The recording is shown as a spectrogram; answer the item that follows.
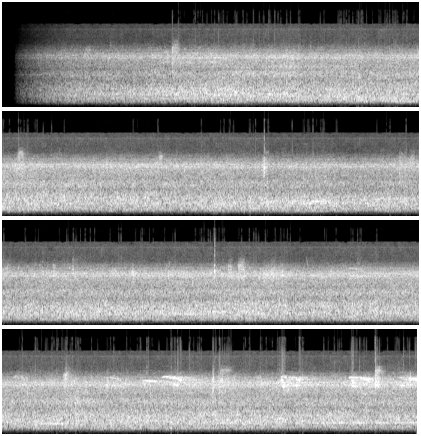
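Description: Steady, loud rushing background noise picked up by the outdoor nest camera's microphone, with a few faint high chirps near the end.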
